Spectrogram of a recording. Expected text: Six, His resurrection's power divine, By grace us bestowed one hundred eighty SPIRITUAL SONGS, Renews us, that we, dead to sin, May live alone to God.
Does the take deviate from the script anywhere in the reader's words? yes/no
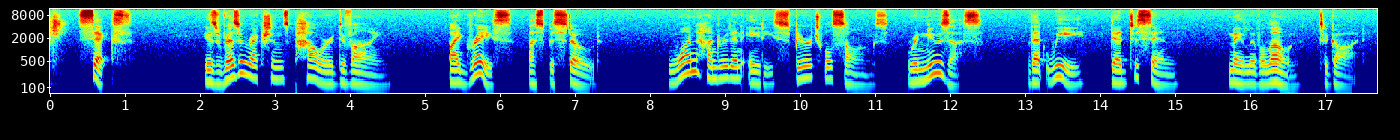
no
